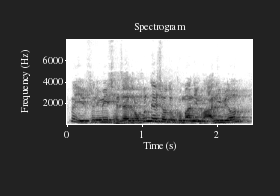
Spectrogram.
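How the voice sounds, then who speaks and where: A man's voice: high voice, expressive, racing, roomy sound, lo-fi sound. A middle-aged male pastor preaching a conversational sermon, acting out the lines he quotes.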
